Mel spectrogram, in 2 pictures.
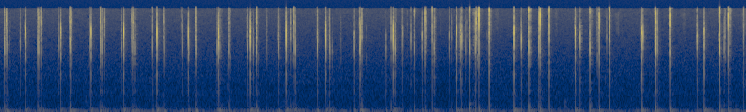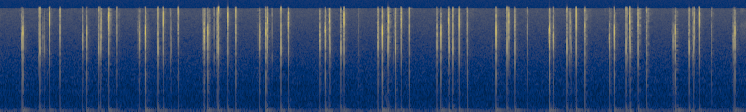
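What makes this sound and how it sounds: Long nails tap and scratch the black glass screen of a small smartphone held screen side up close to the microphone. The result is a rapid, uneven run of sharp, bright clicks and scratchy swipes that die away almost instantly, over a faint low hum.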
